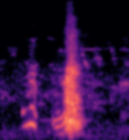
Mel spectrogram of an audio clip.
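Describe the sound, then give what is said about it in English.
A dog in a TV commercial gives a short, soft yip followed by a louder, sharper bark, two quick sounds close together, with nothing else around them. “Look at the cute dog.”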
